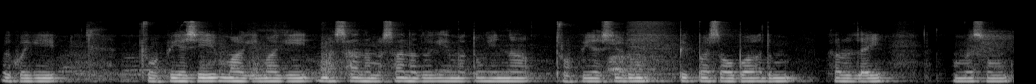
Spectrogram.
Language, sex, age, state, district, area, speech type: Manipuri, male, 30-45, Manipur, Thoubal, rural, spontaneous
